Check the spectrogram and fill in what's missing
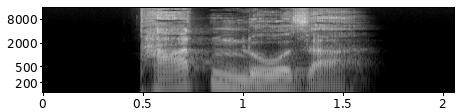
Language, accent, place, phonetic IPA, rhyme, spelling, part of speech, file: German, Germany, Berlin, [ˈtaːtn̩ˌloːzɐ], -aːtn̩loːzɐ, tatenloser, adjective, De-tatenloser.ogg
- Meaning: inflection of tatenlos: 1. strong/mixed nominative masculine singular 2. strong genitive/dative feminine singular 3. strong genitive plural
